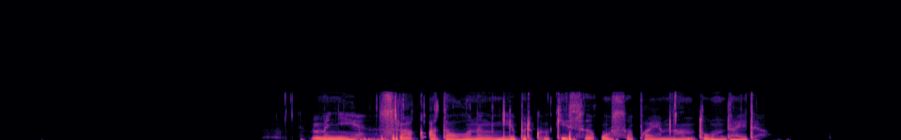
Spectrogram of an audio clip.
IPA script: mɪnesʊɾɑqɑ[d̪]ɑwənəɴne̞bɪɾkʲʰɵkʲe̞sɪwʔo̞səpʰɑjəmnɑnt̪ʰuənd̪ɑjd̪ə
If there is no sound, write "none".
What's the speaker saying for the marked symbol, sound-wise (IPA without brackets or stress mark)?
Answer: t̪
